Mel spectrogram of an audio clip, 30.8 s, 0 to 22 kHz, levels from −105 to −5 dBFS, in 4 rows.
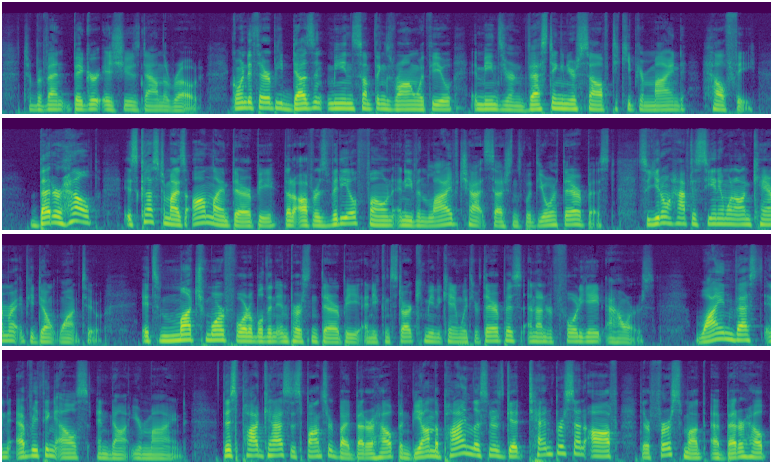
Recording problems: none

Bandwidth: 15 kHz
